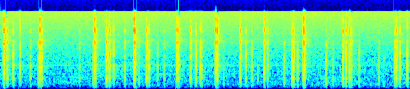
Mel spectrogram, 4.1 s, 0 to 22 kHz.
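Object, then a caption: Smartphone in a plastic case. Long nails scratch across the back of a smartphone in a clear pink plastic glitter case. About 21 short, crisp scratching clicks come out separately over four seconds. The sound is thin, bright and dry, with almost no low end and no ring after each stroke.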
